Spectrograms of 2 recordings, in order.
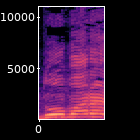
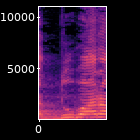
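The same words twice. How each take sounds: First: दोबारा said with a clear o, do-baara, as the wrong form; teacher saying दोबारा as do-baara to show the mistake; दोबारा with o in the first syllable, marked as wrong; wrong pronunciation. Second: दोबारा said with u, du-baara, as the right form; teacher correcting दोबारा to du-baara; दोबारा with a short u in the first syllable, as the fix; correct pronunciation. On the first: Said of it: "दोबारा नहीं होता". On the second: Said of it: "दोबारा होता है". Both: Shown as a demonstration.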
